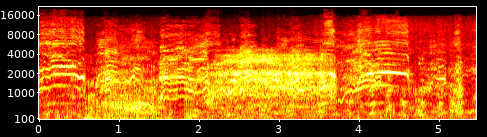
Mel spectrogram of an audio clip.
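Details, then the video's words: Pigs squealing loudly, with long harsh high-pitched squeals lasting a second or more, layered over a background of lower grunting and noisy pen sounds. "Ouça o som dos porcos - Porco - porco roncando - som do porco"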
